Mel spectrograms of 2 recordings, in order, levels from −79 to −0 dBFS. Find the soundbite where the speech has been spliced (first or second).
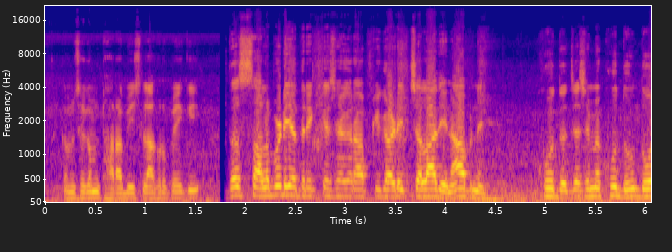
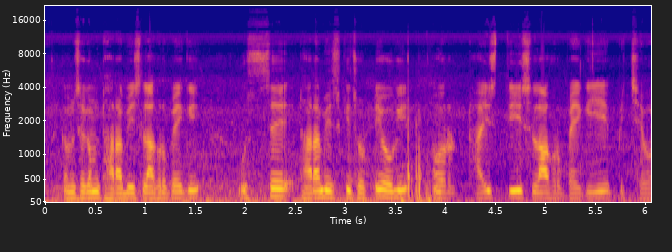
first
